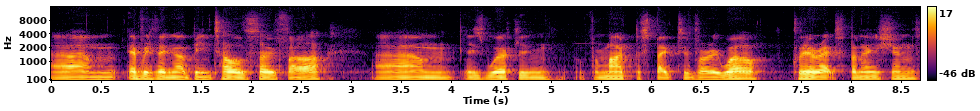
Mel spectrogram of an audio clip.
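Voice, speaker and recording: A man with a British accent, a fairly low pitch, monotone, flat intonation and a very slow pace. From UK. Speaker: patient. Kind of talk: testimony. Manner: halting, with fillers.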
